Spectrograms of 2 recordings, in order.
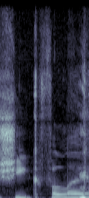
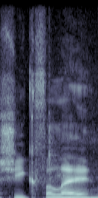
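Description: First: The name is said in its usual plain way. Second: The name is said in a fancy French style. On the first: The speaker calls it right. "how else wouldn't it be Chick-fil-A?" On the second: The speaker calls it wrong. "It's like a the bistro Chick Fil A version"

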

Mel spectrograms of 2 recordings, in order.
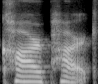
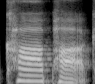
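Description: First: The R sounds are pronounced, American style. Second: The R sounds are dropped, British style.

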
